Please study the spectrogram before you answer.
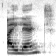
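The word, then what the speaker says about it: island: जब आई के बाद आई, एस और या फिर आई और एल के बीच में हो तब जो आई है वो एस है जो वो साइलेंट रहेगा। जैसे आइल, आइलैंड। आइलैंड और जो आइल है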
